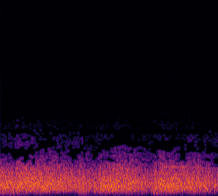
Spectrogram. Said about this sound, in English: As the engine came to a stop near the end of the track, the outlaws leaped from the cab with guns in hand and opened fire.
